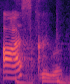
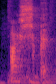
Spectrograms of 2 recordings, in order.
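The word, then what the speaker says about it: aşk: А вот у нас еще есть аск. Какой-то... Ашк, ашк. Ашк. Ашк. А, здесь еще чаще, да. Потому что хвостик, да?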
